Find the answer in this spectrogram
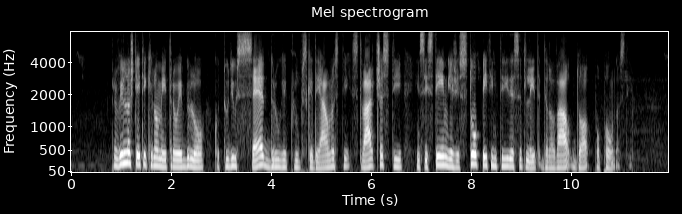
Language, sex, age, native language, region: Slovenian, female, 18-29, Slovenian, Central Slovenia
